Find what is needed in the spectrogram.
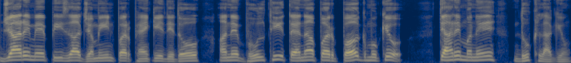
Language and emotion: Gujarati, sad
